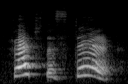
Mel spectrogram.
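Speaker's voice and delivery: high, loud, slow command; children shouting. Acted. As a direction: holler at the dog. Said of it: "they shouted".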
